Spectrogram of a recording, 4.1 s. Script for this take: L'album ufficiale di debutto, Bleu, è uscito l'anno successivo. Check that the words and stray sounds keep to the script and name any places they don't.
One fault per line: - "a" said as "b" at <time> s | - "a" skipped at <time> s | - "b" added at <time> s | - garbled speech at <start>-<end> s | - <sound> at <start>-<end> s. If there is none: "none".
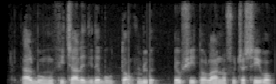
- dropout at 2.2-2.3 s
